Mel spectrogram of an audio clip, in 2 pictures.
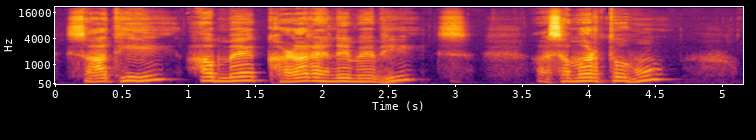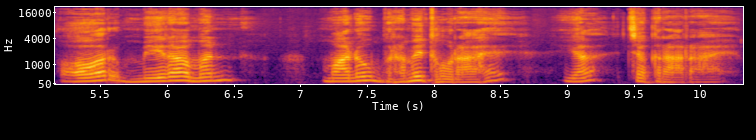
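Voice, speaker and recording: Female recitation teacher, low-pitched and unhurried; chants lines slowly, patient step-by-step coaching. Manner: chants verse lines slowly, then explains in quick asides. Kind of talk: verse recitation lesson.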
